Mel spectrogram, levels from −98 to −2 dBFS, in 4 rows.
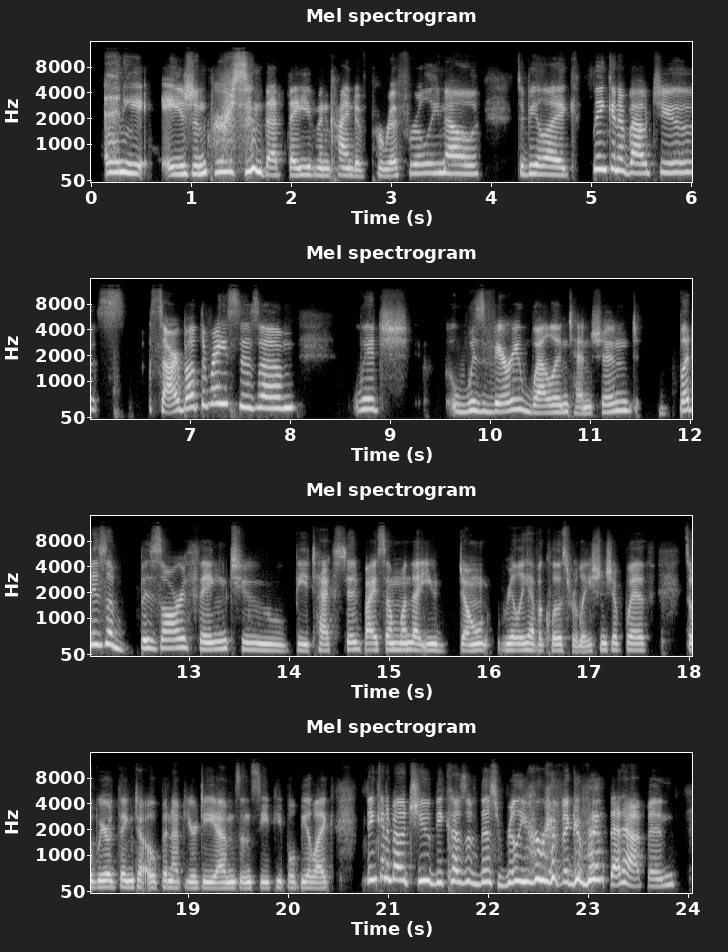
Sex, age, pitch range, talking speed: female, 20-39, 160-230 Hz, 170 wpm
